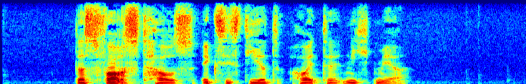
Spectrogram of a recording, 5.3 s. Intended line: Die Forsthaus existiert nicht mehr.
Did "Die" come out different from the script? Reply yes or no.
yes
